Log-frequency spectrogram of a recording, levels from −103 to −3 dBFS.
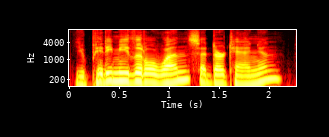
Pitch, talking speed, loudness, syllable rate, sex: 160 Hz, 185 wpm, -19 LUFS, 5.8 syllables/s, male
